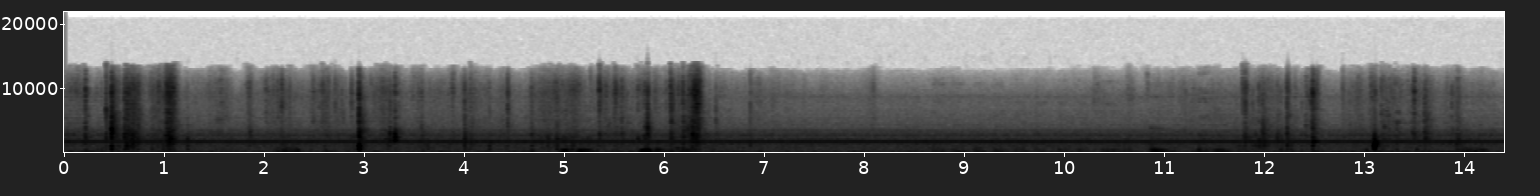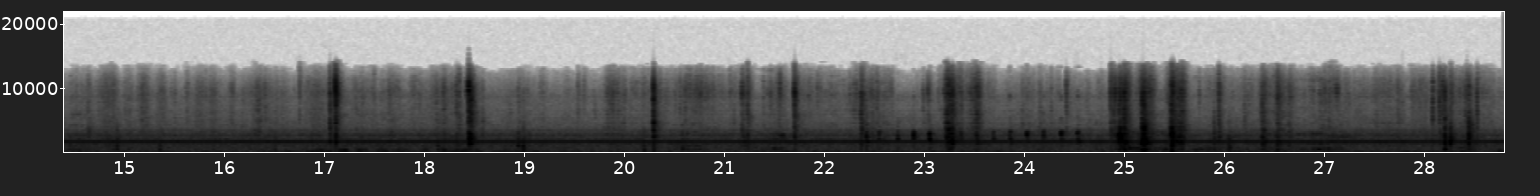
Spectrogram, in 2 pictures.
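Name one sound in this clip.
Small objects click and rustle in a man's hands close by.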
